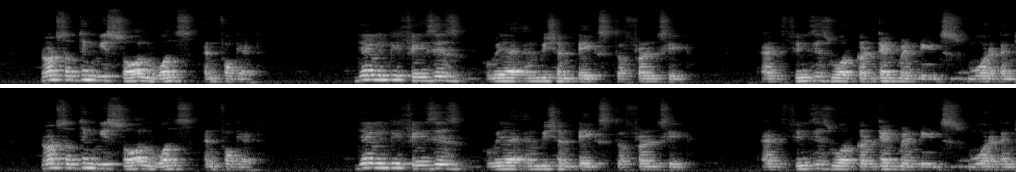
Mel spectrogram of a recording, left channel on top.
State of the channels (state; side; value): normal; both; correlation 0.61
